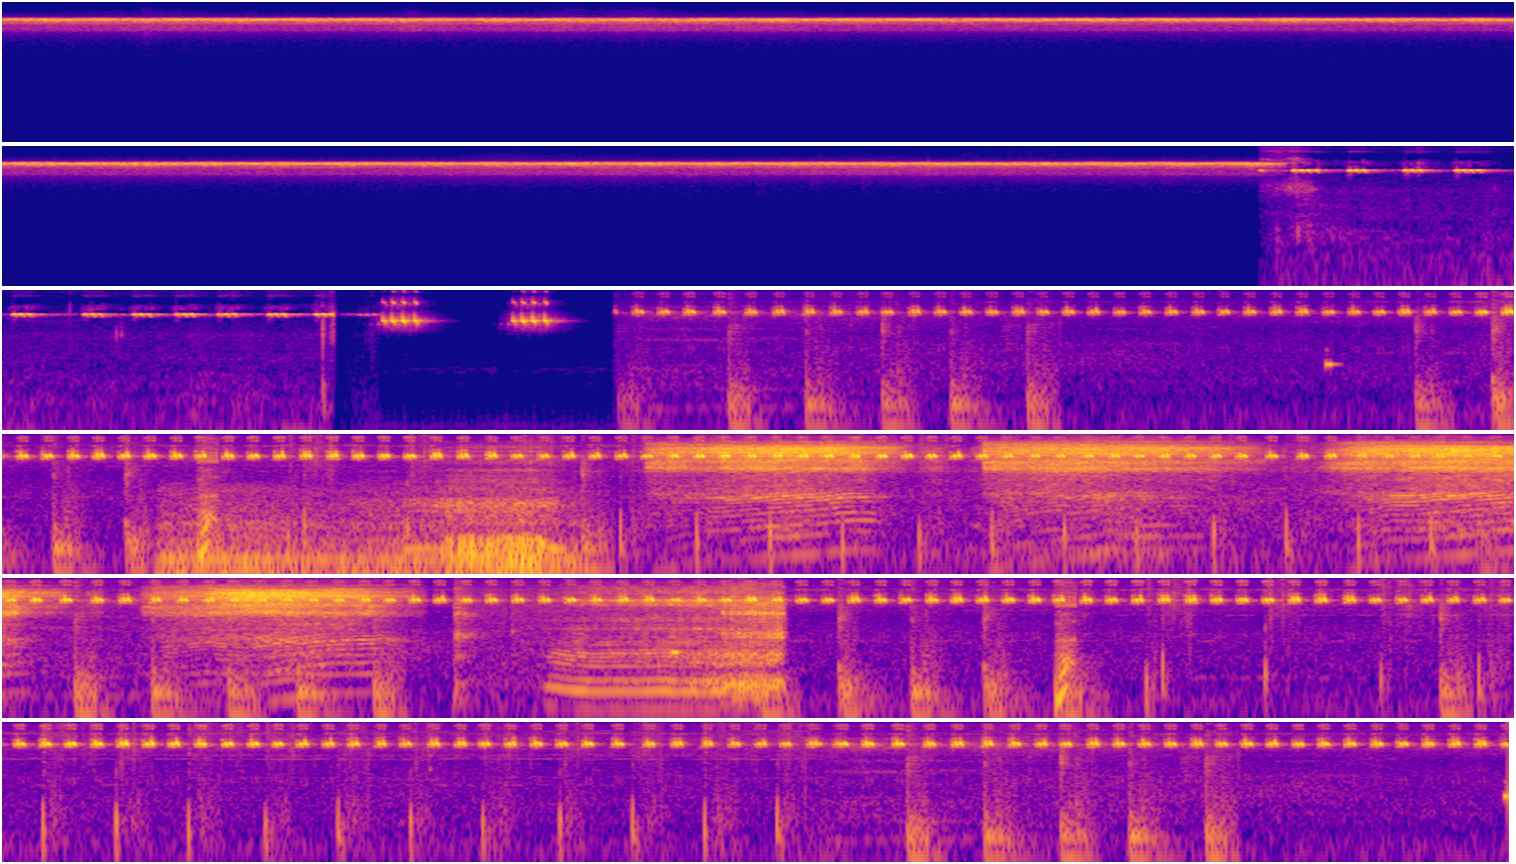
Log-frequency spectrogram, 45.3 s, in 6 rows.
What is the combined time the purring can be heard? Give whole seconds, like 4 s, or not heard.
not heard.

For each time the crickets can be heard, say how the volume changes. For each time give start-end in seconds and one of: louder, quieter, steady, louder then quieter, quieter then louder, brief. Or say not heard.
0.0-45.2 louder.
